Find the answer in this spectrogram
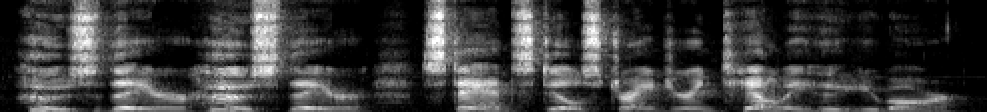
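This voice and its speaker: A put-on character voice, growling at a middle pitch and delivered at a fairly slow pace. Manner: menacing, demanding.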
